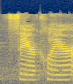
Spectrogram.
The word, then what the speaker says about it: Claire: I used up the NYX concealer in Fair Claire. I always say that because it's the other language is Claire and it rhymes with fair.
